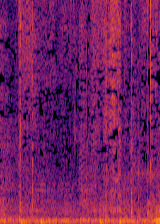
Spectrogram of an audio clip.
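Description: Gift wrapping paper rustling and crackling in short quick crinkles as a present is unwrapped, with music playing underneath.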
